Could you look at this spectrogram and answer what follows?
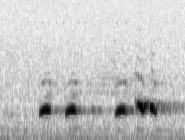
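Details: Grey Butcherbird in the Australian bush giving four clear fluty whistled notes, the first three evenly pitched and spaced, the last slightly higher and wavering, over a quiet background.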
